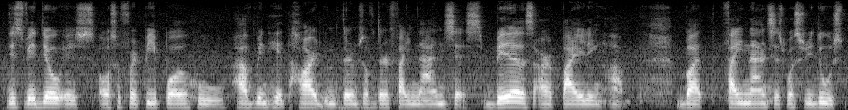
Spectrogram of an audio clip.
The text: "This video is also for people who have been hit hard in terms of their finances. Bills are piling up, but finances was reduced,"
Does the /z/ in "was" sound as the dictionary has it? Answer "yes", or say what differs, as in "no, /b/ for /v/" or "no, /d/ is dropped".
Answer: no, /s/ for /z/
